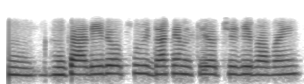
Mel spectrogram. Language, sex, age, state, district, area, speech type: Odia, female, 45-60, Odisha, Angul, rural, conversation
